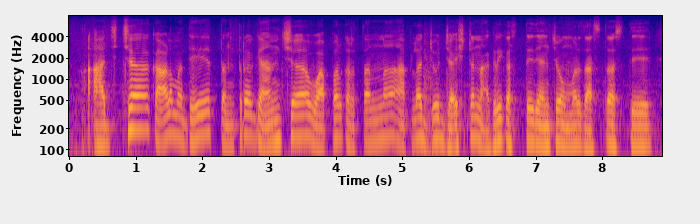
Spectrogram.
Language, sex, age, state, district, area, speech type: Marathi, male, 18-30, Maharashtra, Akola, rural, spontaneous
